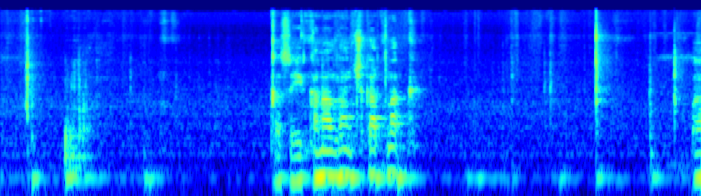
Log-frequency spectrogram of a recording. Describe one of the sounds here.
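Plastic parts of a phone click and tap as they are handled.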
